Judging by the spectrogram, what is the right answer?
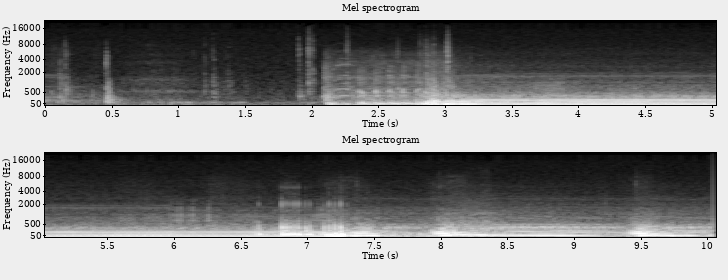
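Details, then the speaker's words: Volkswagen Golf first start after DIY timing belt replacement: cranks briefly, catches cleanly and settles into a smooth, even idle with a couple of light blips; sounds healthy with better throttle response. "sounds good I already feel kind of a better response"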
